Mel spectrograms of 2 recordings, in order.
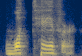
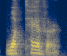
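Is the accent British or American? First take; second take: British; British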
